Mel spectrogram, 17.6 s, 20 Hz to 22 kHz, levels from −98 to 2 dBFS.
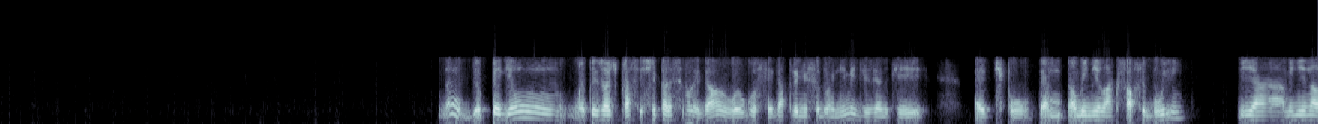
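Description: From start to finish the speech sounds muffled, thin and hoarse, with smeared consonants and a rough grain. This is G.723.1 codec damage, and it is heavy. The audio sits in a telephone band of roughly 250 Hz to 3.4 kHz, so everything above that is gone. The coarseness points to the 6.3 kbit/s mode. The codec models the voice in 30 ms frames and updates that model slowly, so fast articulation blurs.

At 7.35–7.51 s, 9.11–9.28 s and 16.86–17.14 s the speech briefly turns into a smeared, buzzy tone or coloured noise that fades, then recovers weak or distorted before it steadies. This is VoIP packet loss concealed by the speech codec. The decoder filled each gap by stretching its last pitch and filter settings while lowering the gain. The first and last gaps fit about 60 ms of lost audio, and the middle one about 30 ms. The decoder builds each frame on the one before, so the effect lingers past each gap.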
